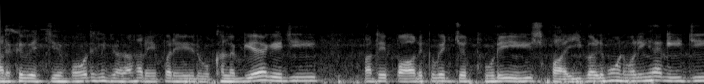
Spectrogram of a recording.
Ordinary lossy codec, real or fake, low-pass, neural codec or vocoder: none; fake; 7.2 kHz; codec, 24 kHz, 6 kbps, HILCodec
